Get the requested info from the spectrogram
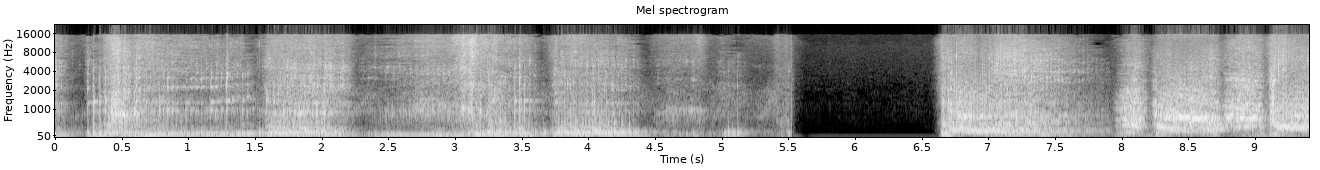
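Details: Deep, growling tiger roars in heavy low-pitched bursts, with a full silence of about a second in the middle, then harsher, brighter roaring.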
